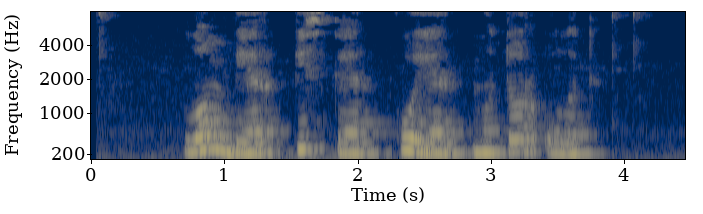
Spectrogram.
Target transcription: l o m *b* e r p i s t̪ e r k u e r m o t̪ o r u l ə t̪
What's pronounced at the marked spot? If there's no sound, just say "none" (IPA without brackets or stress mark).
b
